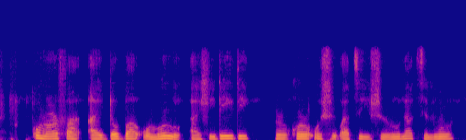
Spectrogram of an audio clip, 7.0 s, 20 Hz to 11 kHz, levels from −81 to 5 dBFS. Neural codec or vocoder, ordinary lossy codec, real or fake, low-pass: codec, 16 kHz, 1.1 kbps, Voila-Tokenizer; none; fake; 7.2 kHz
